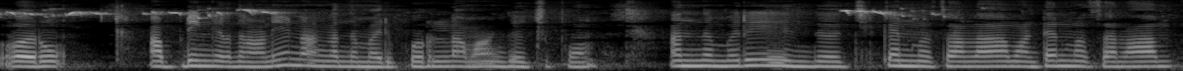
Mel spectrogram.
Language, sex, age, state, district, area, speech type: Tamil, female, 60+, Tamil Nadu, Sivaganga, rural, spontaneous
